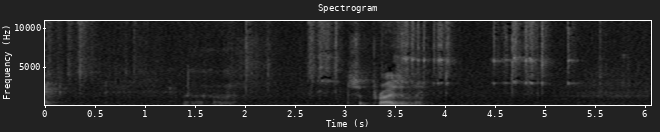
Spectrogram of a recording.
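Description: Small metal parts click and scrape together in hands.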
